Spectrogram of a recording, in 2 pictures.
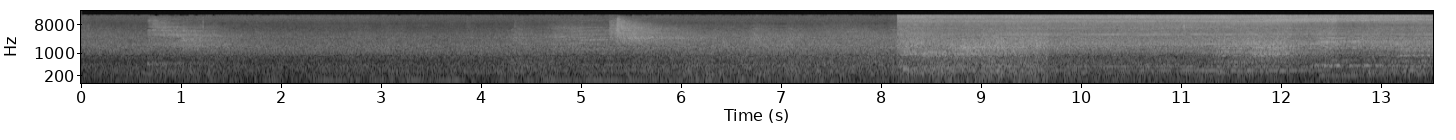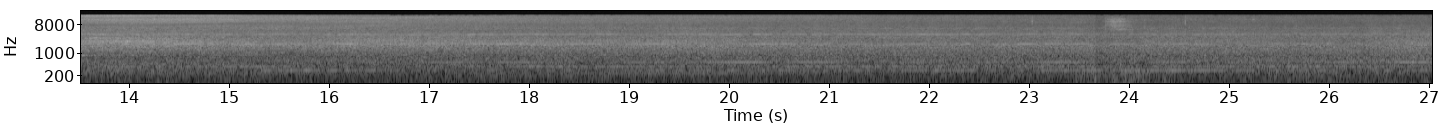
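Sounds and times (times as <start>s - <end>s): traction hum and whine: 0.0s - 27.0s
train rushing past: 8.2s - 20.2s.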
